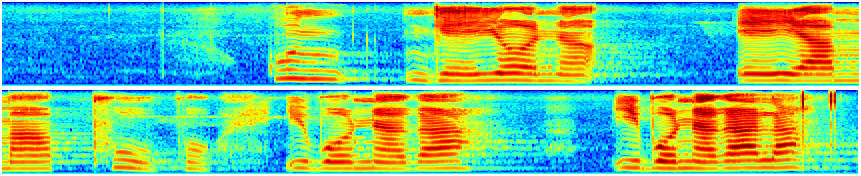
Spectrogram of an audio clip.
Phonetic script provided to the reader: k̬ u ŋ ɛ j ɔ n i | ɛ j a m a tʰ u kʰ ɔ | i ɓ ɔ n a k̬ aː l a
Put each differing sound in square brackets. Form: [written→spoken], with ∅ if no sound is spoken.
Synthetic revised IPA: k̬ u ŋ ɛ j ɔ n [i→a] | ɛ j a m a [tʰ→pʰ] u [kʰ→pʰ] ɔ | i ɓ ɔ n a k̬ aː l a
